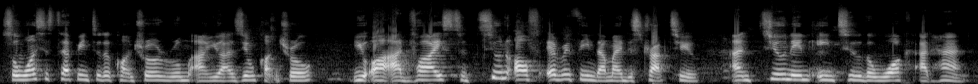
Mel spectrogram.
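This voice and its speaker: A woman with a Nigerian accent gives an explanatory interview answer. Her voice sits at a medium pitch. She leans on key phrases by saying them again, as an air traffic controller describing her work. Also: moderate pace, a little mellow.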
